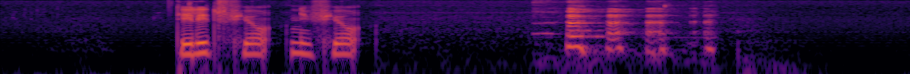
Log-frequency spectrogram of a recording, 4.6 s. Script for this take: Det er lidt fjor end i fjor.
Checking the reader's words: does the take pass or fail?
pass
